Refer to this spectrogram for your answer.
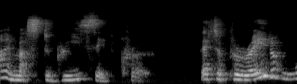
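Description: Over a quiet background, lively intonation runs through an unforced reading voice.

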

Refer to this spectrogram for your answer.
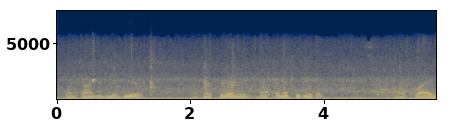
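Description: Noticeable background noise behind a male speaker. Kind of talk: storytelling interview. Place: open country. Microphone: phone near.

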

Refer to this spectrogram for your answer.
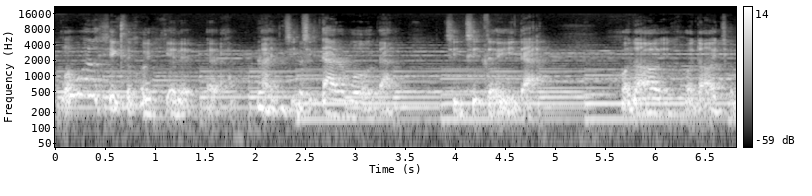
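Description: Loud music plays in the background as a woman talks at a fairly slow pace. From Iran; Shiraz, Iran. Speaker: nursing home resident. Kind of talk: documentary, everyday speech. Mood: tender, affectionate. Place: home room.

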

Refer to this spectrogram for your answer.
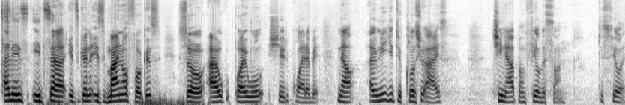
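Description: Speaking at a fairly slow pace with long, frequent pauses, a man uses a high pitch and fairly even intonation in a dry sound with no echo. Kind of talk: live workshop explanation and directing a model. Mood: relaxed, playful. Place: garden.

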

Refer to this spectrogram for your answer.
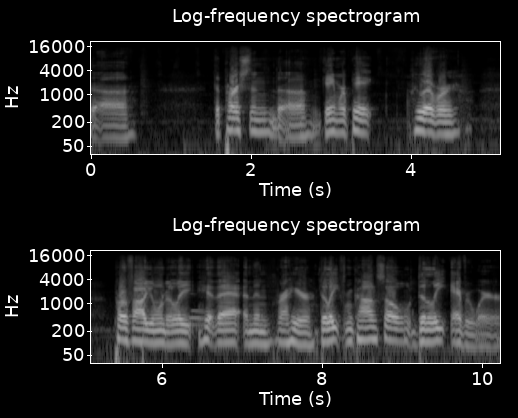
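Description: A man with a fairly low pitch on a very clean recording with a silent background. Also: ordinary pitch variation, moderate pace. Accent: Southern US. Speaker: gaming YouTuber. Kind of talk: screen-recorded tutorial walkthrough. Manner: casual, hesitant.

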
